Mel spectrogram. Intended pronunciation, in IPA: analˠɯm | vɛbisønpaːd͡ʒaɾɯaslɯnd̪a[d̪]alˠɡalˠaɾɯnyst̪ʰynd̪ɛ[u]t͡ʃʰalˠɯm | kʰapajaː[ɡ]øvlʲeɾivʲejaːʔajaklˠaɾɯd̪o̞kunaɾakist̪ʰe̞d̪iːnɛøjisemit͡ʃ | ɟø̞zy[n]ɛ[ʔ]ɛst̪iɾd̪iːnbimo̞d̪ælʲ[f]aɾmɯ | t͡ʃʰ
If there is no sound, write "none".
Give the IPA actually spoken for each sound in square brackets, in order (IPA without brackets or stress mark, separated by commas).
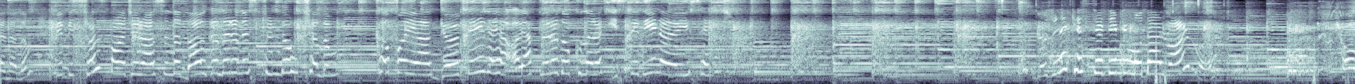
d̪, u, ɟ, n, c, v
